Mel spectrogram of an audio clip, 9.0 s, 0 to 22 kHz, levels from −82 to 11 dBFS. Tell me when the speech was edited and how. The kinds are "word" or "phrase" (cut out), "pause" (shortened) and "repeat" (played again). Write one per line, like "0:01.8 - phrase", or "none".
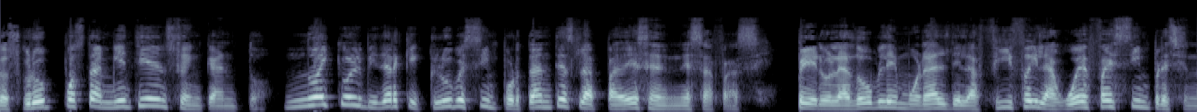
0:05.9 - pause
